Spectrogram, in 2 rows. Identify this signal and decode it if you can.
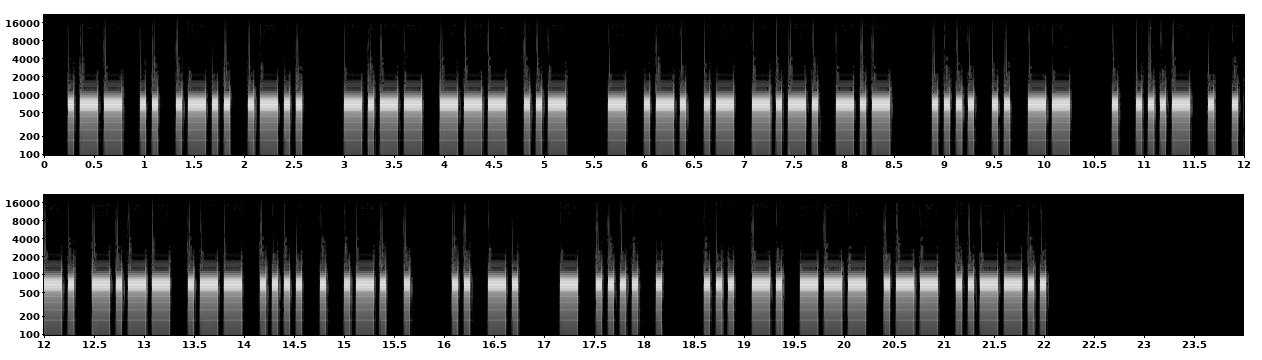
Morse code, heard as a keyed tone, about 20 wpm, 700 Hz. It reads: WILL YOU TRACK HIM EVERYWHERE IN THE SNOW?
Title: Sentences from Top 1600 Words 20wpm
